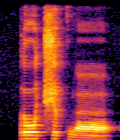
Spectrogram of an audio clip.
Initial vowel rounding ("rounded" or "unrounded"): rounded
